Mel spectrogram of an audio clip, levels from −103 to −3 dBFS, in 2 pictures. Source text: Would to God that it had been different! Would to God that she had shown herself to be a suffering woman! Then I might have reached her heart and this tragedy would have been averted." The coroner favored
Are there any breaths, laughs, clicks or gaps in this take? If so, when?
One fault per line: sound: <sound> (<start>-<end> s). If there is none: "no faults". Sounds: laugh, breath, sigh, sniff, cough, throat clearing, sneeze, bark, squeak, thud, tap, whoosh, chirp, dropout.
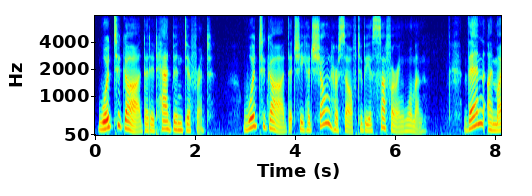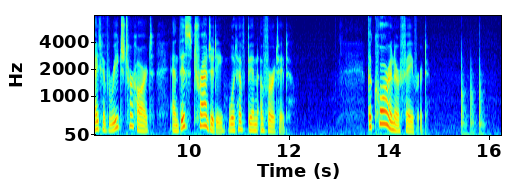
sound: thud (15.4-16.1 s)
